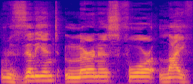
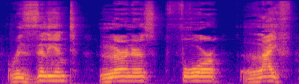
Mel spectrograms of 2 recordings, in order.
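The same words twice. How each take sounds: First: The phrase is said at a normal speed. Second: The phrase is said slowly and deliberately.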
